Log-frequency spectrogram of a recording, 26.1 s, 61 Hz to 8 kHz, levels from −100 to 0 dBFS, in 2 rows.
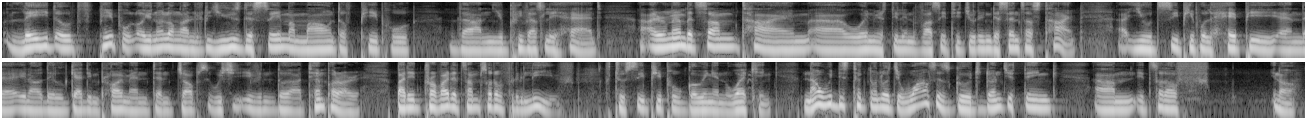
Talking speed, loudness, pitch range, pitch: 185 wpm, -25 LUFS, 125-150 Hz, 135 Hz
